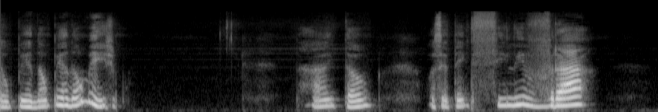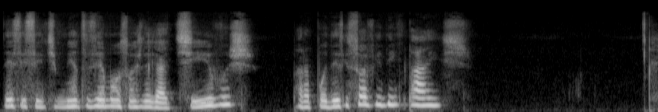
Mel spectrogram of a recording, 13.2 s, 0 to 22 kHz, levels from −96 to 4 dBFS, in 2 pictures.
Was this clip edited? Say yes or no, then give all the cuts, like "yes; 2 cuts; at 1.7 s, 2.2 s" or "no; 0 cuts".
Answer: yes; 1 cut; at 10.0 s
